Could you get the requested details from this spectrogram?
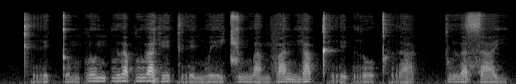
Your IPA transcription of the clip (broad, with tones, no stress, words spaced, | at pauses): kʰre˨˩k̚to˨˩mplo˥˩n plɯ˥˩a̯plu˥˩a̯ jeː˥˩kre˨˩nweː˧t͡ɕu˦˥n wa˨˩mfa˥˩n ja˥˩p̚kʰre˨˩ʔroː˦˥ kʰra˨˩k̚ | klɯ˦˥a̯sa˧j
